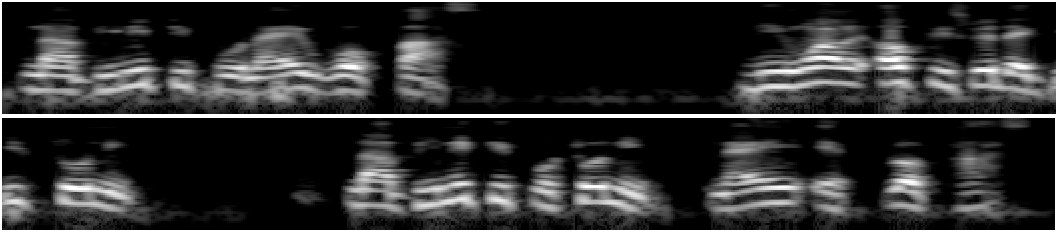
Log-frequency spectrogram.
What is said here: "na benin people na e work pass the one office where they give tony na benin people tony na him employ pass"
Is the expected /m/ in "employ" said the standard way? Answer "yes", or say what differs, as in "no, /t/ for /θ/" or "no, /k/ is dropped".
no, /m/ is dropped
